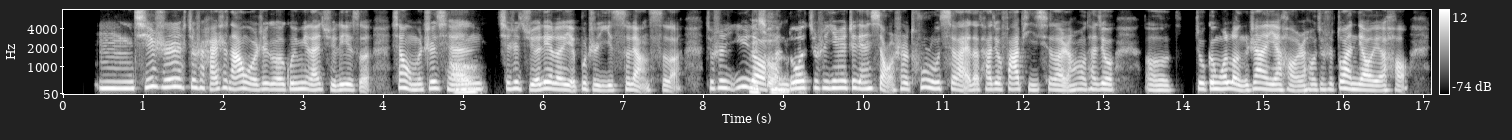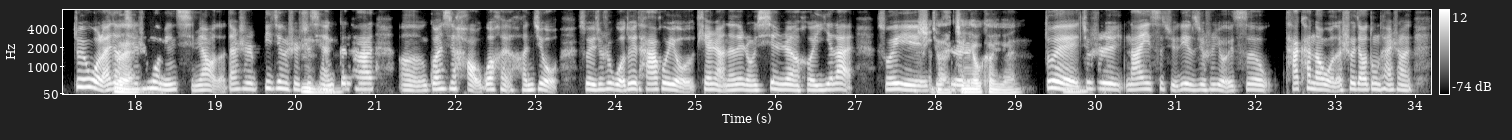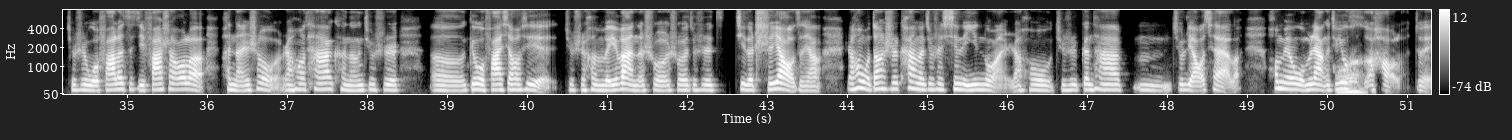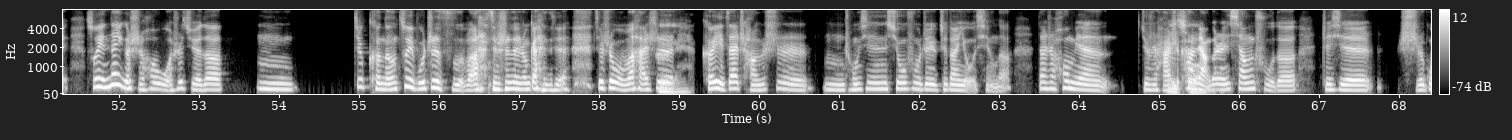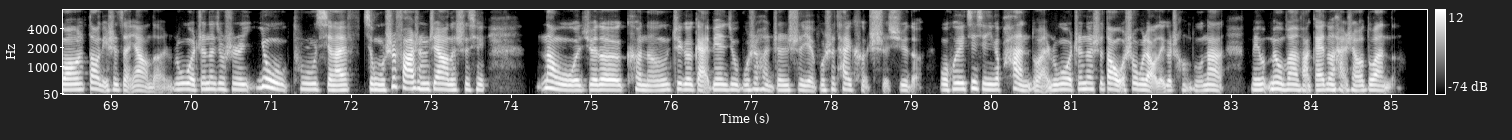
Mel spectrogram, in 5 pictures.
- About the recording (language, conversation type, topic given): Chinese, podcast, 你如何决定是留下还是离开一段关系？
- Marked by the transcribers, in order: other background noise; laughing while speaking: "就是那种感觉"; tapping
